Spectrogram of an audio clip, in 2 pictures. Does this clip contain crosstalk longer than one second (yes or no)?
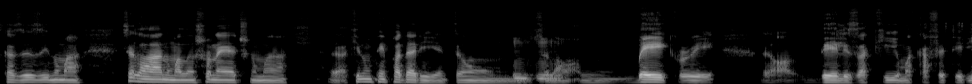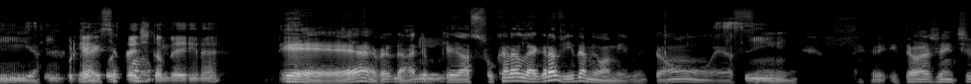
yes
